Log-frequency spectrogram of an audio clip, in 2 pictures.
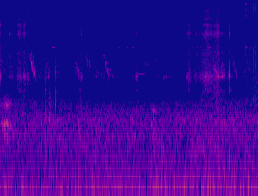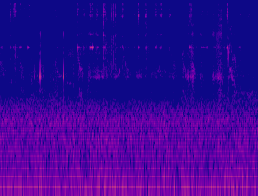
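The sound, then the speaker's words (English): Birds chirp in the morning in quick, scattered bursts throughout, thin and fairly faint, over a steady low background hum with no one talking. “Oh, listen to those birds again.”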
